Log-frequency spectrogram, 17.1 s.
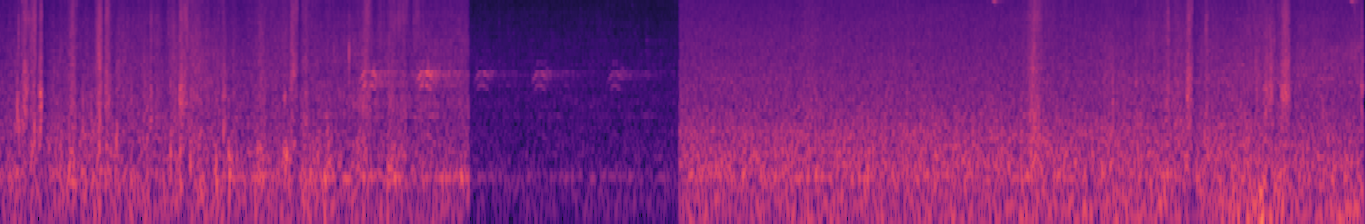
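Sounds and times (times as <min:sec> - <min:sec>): small bird calls: 0:04.5 - 0:08.1
loud steady rushing noise: 0:08.5 - 0:17.0.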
